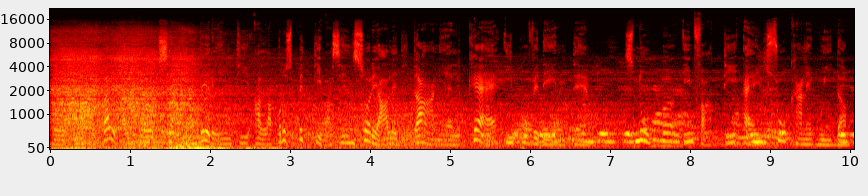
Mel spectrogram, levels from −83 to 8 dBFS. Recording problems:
train or aircraft noise; very loud; throughout; 1 dB above the speech

